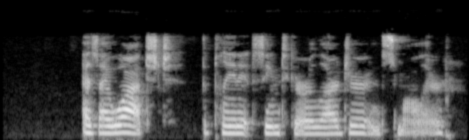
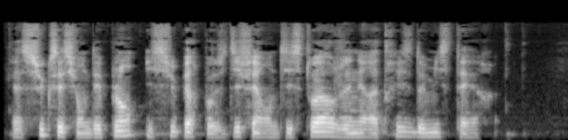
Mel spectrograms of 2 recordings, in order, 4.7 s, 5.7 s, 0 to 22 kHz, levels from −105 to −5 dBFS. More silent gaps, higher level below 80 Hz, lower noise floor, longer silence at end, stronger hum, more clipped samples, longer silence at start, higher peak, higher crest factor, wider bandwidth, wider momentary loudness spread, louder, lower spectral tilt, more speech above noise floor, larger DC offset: neither; about the same, -64 dBFS vs -64 dBFS; first, -77 dBFS vs -66 dBFS; second, 0.2 s vs 0.75 s; neither; neither; first, 0.8 s vs 0.1 s; about the same, -2 dBFS vs 0 dBFS; about the same, 20 dB vs 22 dB; second, 8.4 kHz vs 11.5 kHz; about the same, 11 LU vs 9 LU; about the same, -21 LUFS vs -21 LUFS; about the same, -3 dB/octave vs -3 dB/octave; first, 55 dB vs 44 dB; neither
